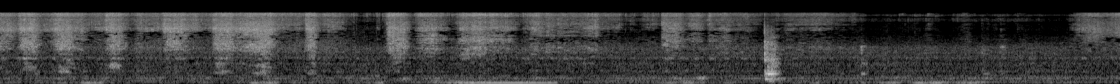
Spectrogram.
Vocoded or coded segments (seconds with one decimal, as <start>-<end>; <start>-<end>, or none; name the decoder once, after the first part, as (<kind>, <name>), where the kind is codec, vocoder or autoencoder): 7.9-11.2 (vocoder, Vocos)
